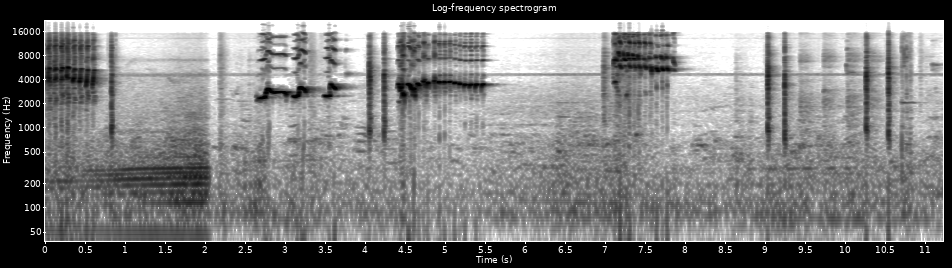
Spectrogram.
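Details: White-rumped shama giving separate bursts of song: loud warbled and trilled phrases, some very high and sharp, divided by silences and scattered clicks and single notes.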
